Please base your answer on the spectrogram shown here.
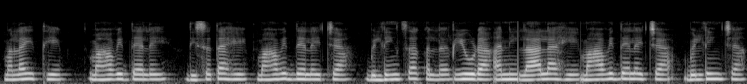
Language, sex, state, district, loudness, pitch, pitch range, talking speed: Marathi, female, Maharashtra, Dhule, -15 LUFS, 235 Hz, 230-245 Hz, 130 wpm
